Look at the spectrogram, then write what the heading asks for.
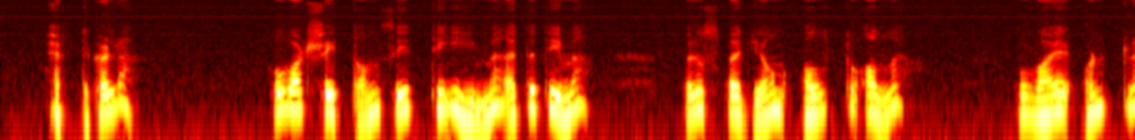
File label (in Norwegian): "heftekølle", Numedalsmål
